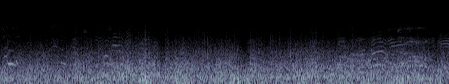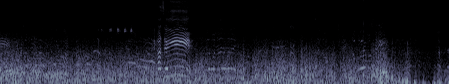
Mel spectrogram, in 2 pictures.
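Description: Wind buffets the microphone outdoors, rumbling steadily.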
